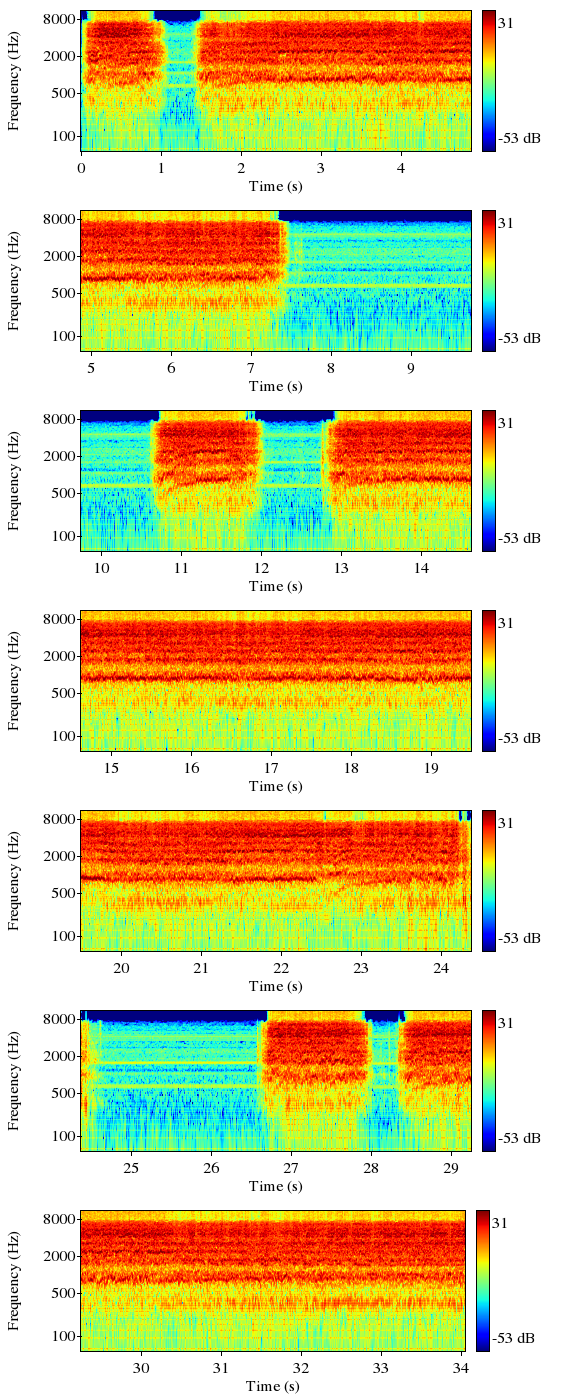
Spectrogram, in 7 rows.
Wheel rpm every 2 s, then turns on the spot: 80, 210, 220, 130, 0, 110, 100, 220, 230, 230, 220, 190, 30, 100, 140, 210, 210.
none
